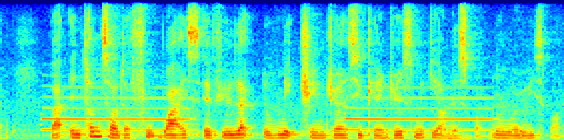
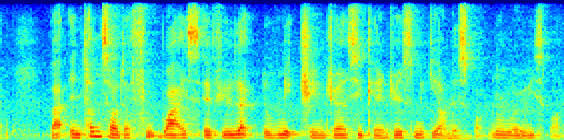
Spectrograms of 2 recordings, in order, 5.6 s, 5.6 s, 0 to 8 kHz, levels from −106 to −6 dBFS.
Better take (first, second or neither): second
